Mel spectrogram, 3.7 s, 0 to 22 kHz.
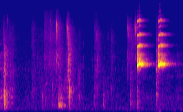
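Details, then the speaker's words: Alarm-armed double chirp after engine shut-off on a 2018–2020 Harley-Davidson Softail after installing the Smart Siren II security system; two sharp high chirps about half a second apart, suggesting the alarm has armed. "and you hear the double chirp I'm guessing the alarms gonna work"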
